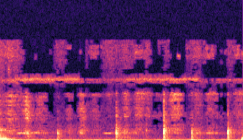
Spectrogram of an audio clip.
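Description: Chalk writing on a chalkboard: a few faint short taps and scrapes as letters are written, over a steady low hum.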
